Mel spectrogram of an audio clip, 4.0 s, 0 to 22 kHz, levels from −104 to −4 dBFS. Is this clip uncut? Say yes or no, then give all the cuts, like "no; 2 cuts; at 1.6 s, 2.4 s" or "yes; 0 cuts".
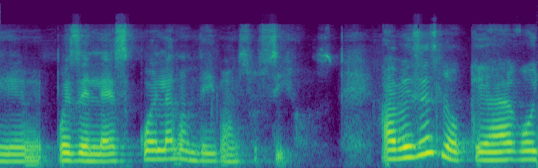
no; 1 cut; at 2.8 s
